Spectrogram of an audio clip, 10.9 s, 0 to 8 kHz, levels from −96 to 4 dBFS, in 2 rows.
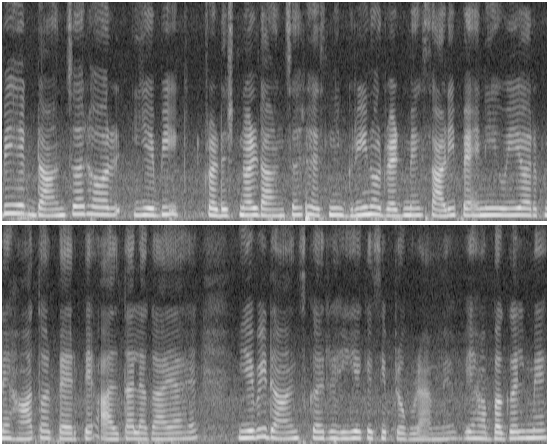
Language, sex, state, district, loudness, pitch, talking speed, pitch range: Hindi, female, Jharkhand, Sahebganj, -16 LUFS, 240 Hz, 215 wpm, 225-250 Hz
